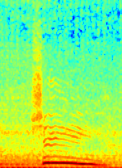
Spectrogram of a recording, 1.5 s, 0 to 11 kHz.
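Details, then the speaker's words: 2007-2016 Suzuki Burgman 400 scooter just after reinstalling the fuel pump assembly, injector not yet cleaned, engine not yet warm. Low, even idle pulse, not fluctuating, very clean. Normal idle. "Actually, that's probably the best idle it's ever had. That sounds really clean. It's like not even fluctuating."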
